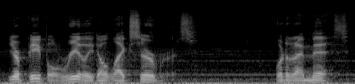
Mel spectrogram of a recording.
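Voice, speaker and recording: A man's voice: low-pitched, moderate pace, faint music behind, lightly acted. A man playing a resolute, protective military commander in a video game, speaking directly. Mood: businesslike. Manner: direct, questioning.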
